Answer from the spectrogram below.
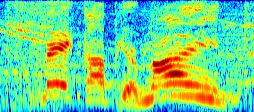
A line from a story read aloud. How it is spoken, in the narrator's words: Droma yelled back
